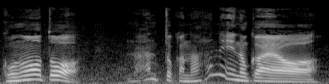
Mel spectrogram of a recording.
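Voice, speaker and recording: A man plays a grumbling senior office worker in a radio drama. His fairly high voice swings widely in pitch at an unhurried pace, with rough, casual phrasing. There is clear noise behind him. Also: big pitch swings, fairly bright tone, exaggerated voice. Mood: grumbling, exasperated. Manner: rough, casual, complaining speech. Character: blunt, grumbling male senior office colleague, work-shy.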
